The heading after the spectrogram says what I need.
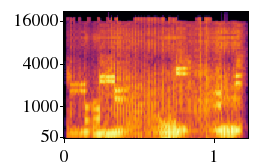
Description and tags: A synthetic voice sound effect useful for a somewhat confused robot to give your game extra depth and awesomeness - perfect for futuristic and sci-fi games.
computer, gamedev, videogame, videogames, artificial, AI, gaming, Speak, Talk, electronic, gamedeveloping, game, games, Vocal, indiedev, futuristic, Voices, sfx, machine, sci-fi, Voice, arcade, indiegamedev, robot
